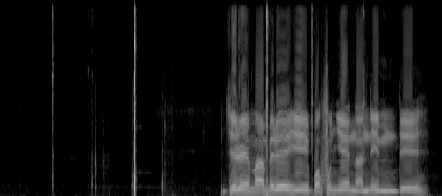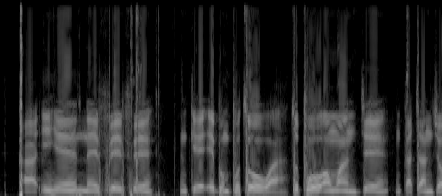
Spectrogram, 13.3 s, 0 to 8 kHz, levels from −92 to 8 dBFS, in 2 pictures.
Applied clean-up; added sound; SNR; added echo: neural mask model RNNoise.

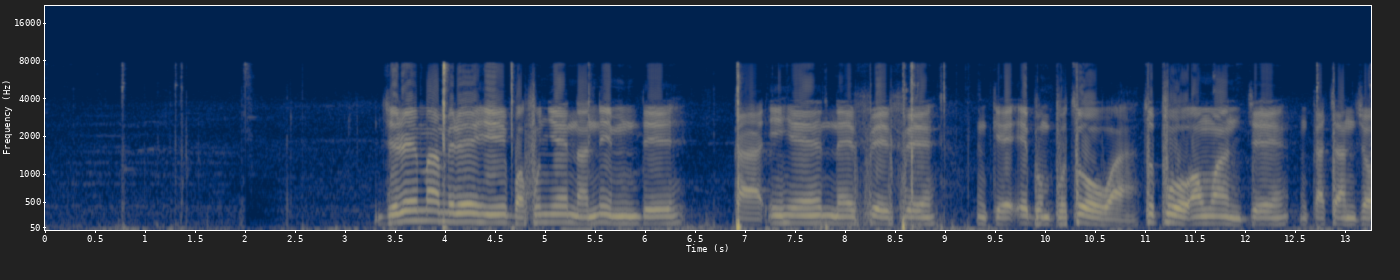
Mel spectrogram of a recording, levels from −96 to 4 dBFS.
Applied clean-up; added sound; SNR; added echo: neural mask model Resemble Enhance denoiser.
